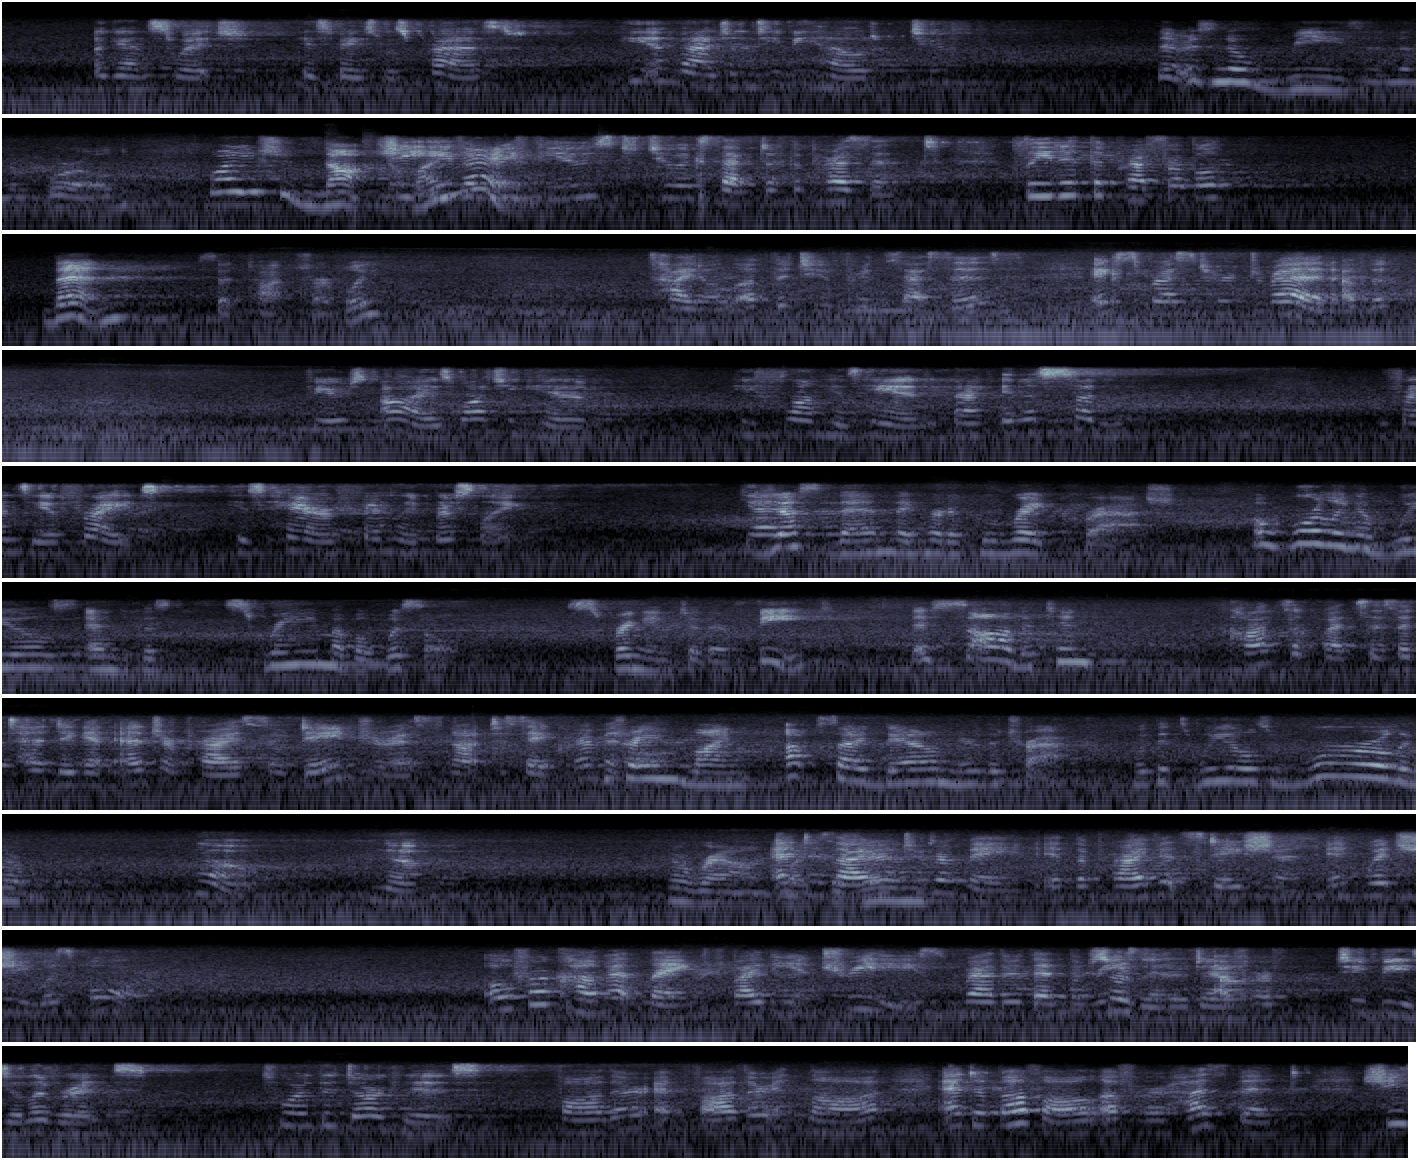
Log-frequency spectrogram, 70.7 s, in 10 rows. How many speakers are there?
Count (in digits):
3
